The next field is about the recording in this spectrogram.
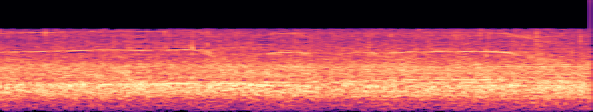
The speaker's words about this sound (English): And you got the cheering crowds and everybody's really excited.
